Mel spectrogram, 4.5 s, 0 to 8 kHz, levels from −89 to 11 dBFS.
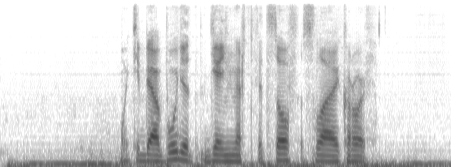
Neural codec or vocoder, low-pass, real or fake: codec, 16 kHz, 2 kbps, X-Codec, HuBERT features, trained on LibriSpeech; 7.2 kHz; fake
